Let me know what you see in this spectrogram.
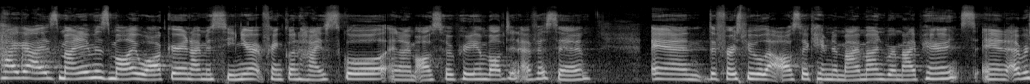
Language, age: English, 10-29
